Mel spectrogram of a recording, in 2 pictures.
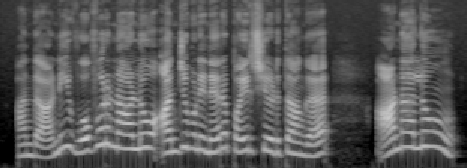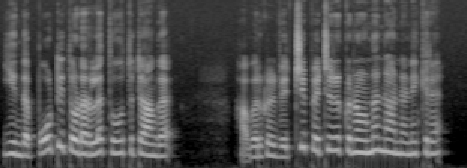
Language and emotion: Tamil, sad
